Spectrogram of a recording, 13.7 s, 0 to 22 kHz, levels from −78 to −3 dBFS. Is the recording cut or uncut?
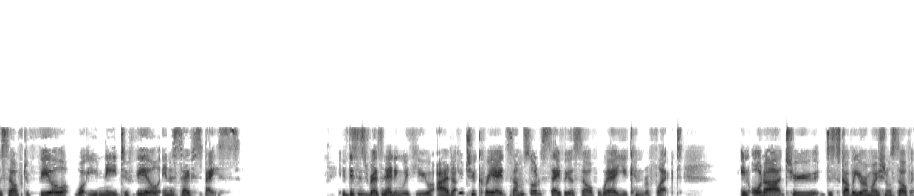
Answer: cut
